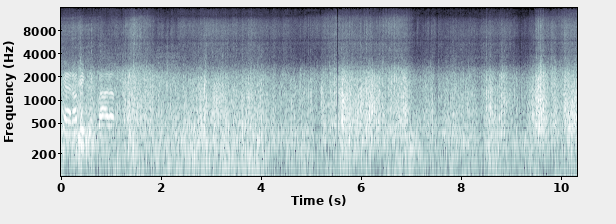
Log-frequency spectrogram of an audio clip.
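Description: Wind rushes loudly past, gusting up and down.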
